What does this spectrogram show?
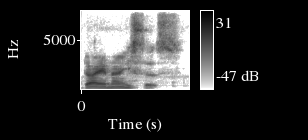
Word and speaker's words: Dionysus: After we sat down, the old man from earlier, who I think uh, Natasha called Dionysus.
